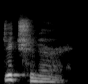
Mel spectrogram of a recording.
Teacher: And another pattern is full vowel, reduced vowel, reduced vowel, reduced vowel, as in the word dictionary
